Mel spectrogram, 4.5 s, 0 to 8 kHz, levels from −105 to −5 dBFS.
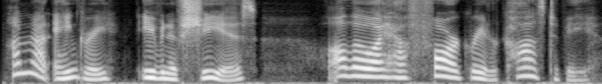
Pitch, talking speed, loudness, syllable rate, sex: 235 Hz, 215 wpm, -16 LUFS, 5.7 syllables/s, female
